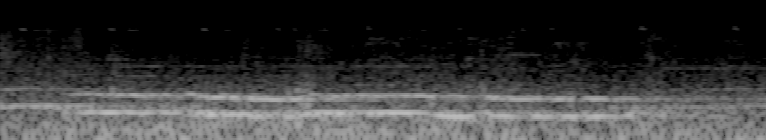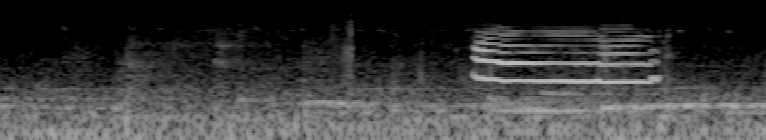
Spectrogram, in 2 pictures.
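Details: Stray mackerel tabby cat strolling through a park in the middle of a city, lingering by the path. A single clear meow lasting about one second, steady in pitch and rich in overtones, follows low sustained tones and faint rustling.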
